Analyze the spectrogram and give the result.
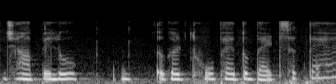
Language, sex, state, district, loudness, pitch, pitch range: Hindi, female, Gujarat, Gandhinagar, -15 LUFS, 245 Hz, 240-255 Hz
